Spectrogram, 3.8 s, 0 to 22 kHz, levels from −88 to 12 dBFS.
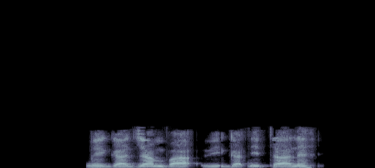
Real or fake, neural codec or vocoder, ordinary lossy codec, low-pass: fake; codec, 16 kHz in and 24 kHz out, 1 kbps, XY-Tokenizer; MP3, 32 kbps; 5.4 kHz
